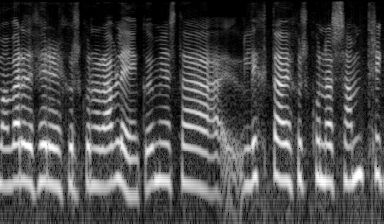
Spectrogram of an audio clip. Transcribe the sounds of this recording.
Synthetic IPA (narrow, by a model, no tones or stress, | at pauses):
manvɛɾðɪfɪɾɪɾɛhkʏɾ̥skʰɔːnaɾavlejðiŋkʏmjɛɛst̪alɪxt̪aːvɛhkɪ̥skʰɔnaɾ̥samt̪ʰɾi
